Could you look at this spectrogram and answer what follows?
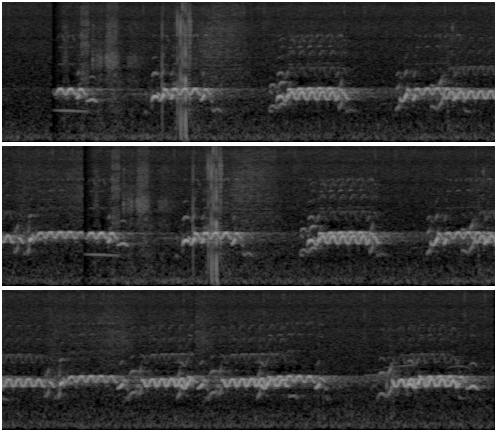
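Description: An animal call repeated about ten times: short, rapid pulsed trills at one steady pitch, each lasting under a second, with two sharp clicks among them.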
